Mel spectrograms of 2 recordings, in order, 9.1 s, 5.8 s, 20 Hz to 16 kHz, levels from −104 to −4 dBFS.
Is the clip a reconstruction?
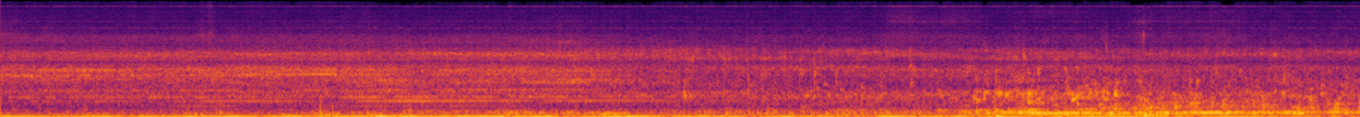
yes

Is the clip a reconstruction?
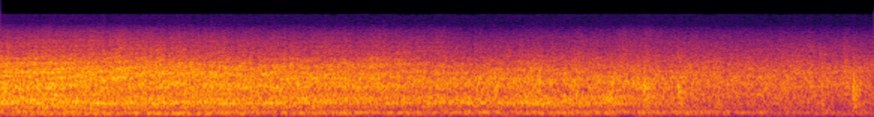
no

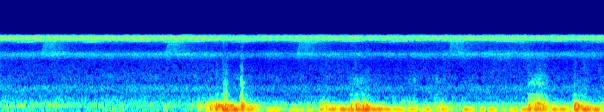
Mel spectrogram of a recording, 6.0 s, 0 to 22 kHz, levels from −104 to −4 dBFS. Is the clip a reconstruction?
no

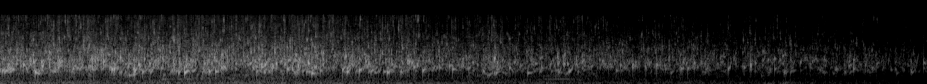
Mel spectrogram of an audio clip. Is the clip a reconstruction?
no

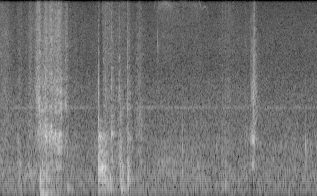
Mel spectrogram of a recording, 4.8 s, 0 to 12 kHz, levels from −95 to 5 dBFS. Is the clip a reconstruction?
no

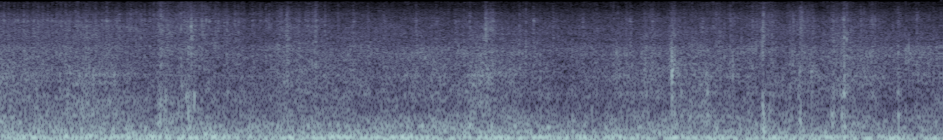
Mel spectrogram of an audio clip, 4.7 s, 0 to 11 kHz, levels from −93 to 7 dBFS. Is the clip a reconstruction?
no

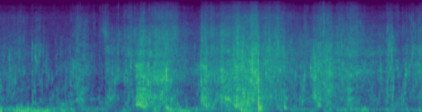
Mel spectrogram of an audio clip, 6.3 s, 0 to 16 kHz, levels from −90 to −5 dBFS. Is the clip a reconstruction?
no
